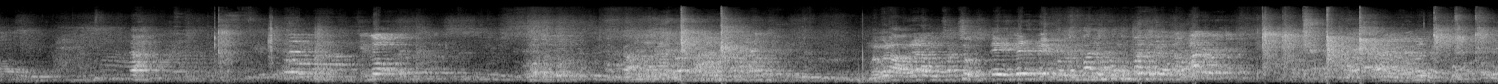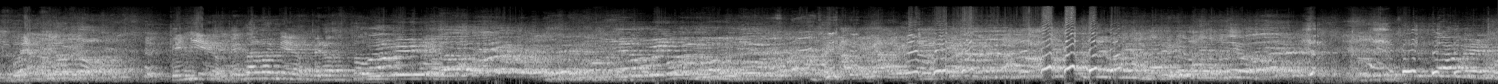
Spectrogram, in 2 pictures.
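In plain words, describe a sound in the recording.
A group of young people laugh and cheer nearby in an echoing room.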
